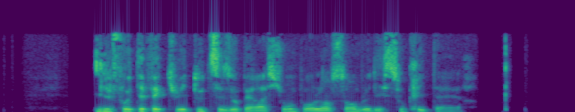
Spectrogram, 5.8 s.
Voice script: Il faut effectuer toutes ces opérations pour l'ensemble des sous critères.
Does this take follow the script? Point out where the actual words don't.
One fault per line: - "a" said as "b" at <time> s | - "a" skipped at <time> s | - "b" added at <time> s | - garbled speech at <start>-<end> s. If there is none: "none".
none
